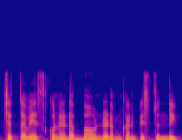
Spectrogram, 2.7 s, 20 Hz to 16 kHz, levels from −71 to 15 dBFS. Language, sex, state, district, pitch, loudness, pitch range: Telugu, female, Telangana, Hyderabad, 185 Hz, -15 LUFS, 175-195 Hz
